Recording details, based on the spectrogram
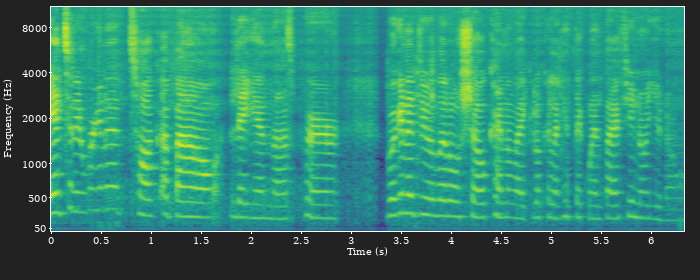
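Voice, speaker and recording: A woman talks at a fairly quick pace in a fairly high voice with a bright, sharp tone. Her pitch varies in an ordinary way while her loudness swings widely. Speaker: podcast co-host. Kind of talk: casual chat.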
